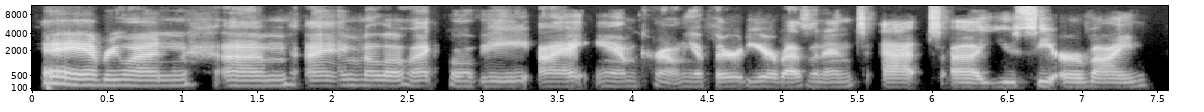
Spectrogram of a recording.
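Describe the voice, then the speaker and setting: Bright-voiced man resident, easygoing. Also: on the high side, level tone, moderate pace, hardly any pauses, clean tone, dry recording, low-quality recording. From Boston. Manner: easygoing, some stammering. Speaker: third-year resident. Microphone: video call.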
